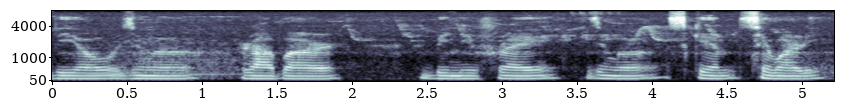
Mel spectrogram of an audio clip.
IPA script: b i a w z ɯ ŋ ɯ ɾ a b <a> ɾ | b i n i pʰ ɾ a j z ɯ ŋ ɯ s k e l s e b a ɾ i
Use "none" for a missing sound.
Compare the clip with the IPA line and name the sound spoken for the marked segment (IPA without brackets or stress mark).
a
